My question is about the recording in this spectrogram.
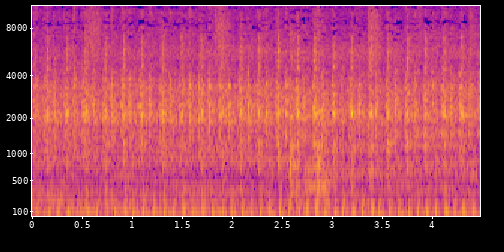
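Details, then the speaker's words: Honda Beat scooter that would not electric-start, after checking the starter motor and the modified switch: a quick, even putter at idle with a light mechanical clatter and no misfire; starter working normally again. "coba hidupkan lagi lalu di starter lagi coba lagi nah ini sudah bisa hidup teman-teman staternya sudah normal kembali ya"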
